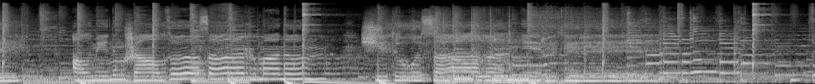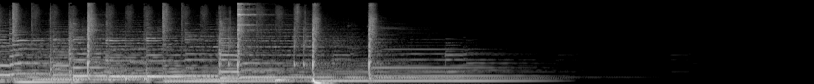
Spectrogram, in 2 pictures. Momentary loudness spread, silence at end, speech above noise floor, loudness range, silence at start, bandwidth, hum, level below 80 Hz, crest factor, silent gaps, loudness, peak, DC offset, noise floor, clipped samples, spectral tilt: 10 LU; 2.9 s; 56 dB; 13 LU; 0 s; 19.5 kHz; none; -28 dBFS; 16 dB; none; -14 LUFS; 0 dBFS; under 0.1%; -68 dBFS; under 0.1%; -5 dB/octave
